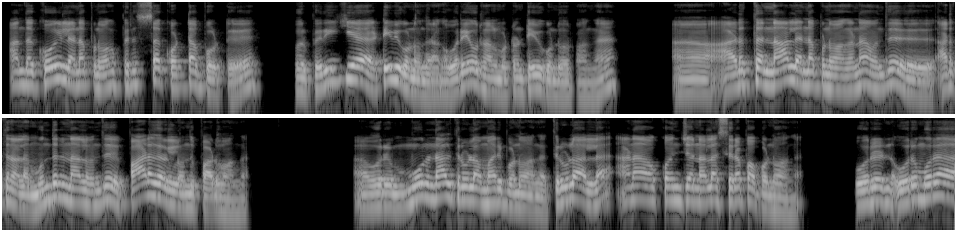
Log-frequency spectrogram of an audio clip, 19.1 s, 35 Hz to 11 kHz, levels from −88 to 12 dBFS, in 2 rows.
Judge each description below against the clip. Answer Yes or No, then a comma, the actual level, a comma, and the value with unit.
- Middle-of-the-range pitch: Yes, medium, 145 Hz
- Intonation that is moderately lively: No, wide, 6.8 semitones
